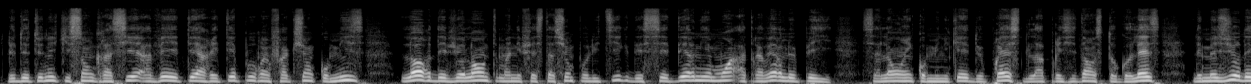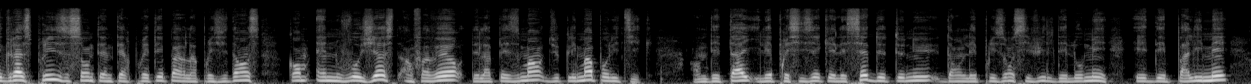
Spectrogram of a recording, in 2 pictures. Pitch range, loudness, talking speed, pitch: 140-175 Hz, -20 LUFS, 175 wpm, 155 Hz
